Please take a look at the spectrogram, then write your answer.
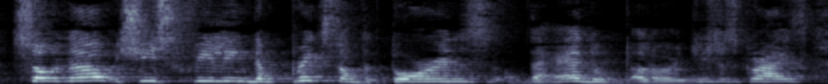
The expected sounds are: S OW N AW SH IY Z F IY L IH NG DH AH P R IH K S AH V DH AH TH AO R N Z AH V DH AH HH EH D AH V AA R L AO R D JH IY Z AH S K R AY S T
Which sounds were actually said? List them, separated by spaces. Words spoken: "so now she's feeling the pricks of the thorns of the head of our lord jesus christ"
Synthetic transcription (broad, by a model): S OW N AW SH IY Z F IY L IH NG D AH P R IH K S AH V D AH T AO R N S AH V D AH HH EH D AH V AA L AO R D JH IY S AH S K R AY S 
